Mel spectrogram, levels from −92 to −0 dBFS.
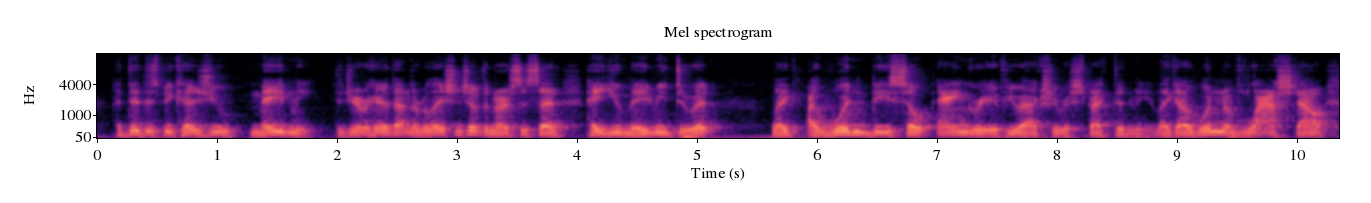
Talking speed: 240 wpm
